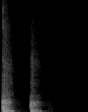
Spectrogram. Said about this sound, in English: If you are near wood, knock on it immediately.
